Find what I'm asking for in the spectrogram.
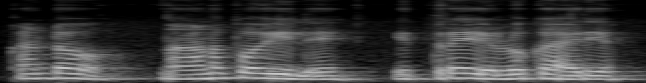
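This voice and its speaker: Bossy teasing aunt, read by a man; high, fairly flat voice. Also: brisk, dull audio, lightly acted. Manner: teasing, coaxing. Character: playful bossy aunt, adult woman.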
